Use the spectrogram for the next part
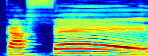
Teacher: Aí você observa aí que a sílaba tônica é o fé.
